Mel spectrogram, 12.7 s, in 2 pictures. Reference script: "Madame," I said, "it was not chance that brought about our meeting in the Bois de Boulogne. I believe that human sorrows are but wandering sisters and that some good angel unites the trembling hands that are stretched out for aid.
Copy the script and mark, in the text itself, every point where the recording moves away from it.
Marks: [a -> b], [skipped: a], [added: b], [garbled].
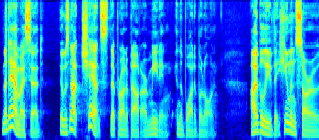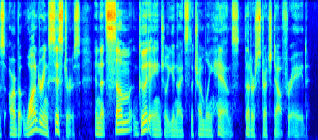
"Madame," I said, "it was not chance that brought about our meeting in the Bois de Boulogne. I believe that human sorrows are but wandering sisters and that some good angel unites the trembling hands that are stretched out for aid.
